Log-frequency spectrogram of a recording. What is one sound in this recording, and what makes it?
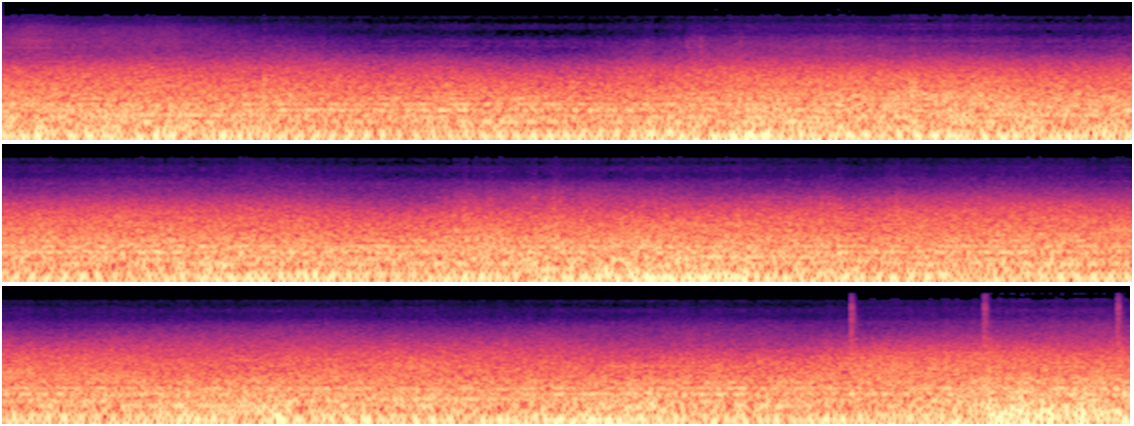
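Waves wash against a ship's hull.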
